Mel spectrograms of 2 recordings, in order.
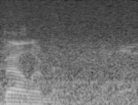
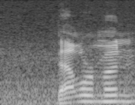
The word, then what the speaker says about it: Bellarmine: louisville family went there it's pronounced bellarmine bellarmine it is forever we need to get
